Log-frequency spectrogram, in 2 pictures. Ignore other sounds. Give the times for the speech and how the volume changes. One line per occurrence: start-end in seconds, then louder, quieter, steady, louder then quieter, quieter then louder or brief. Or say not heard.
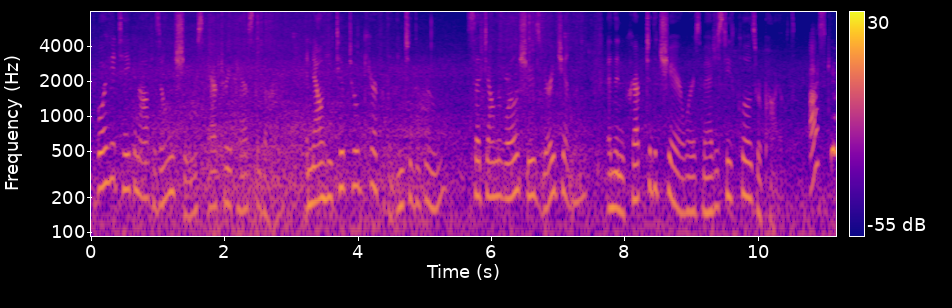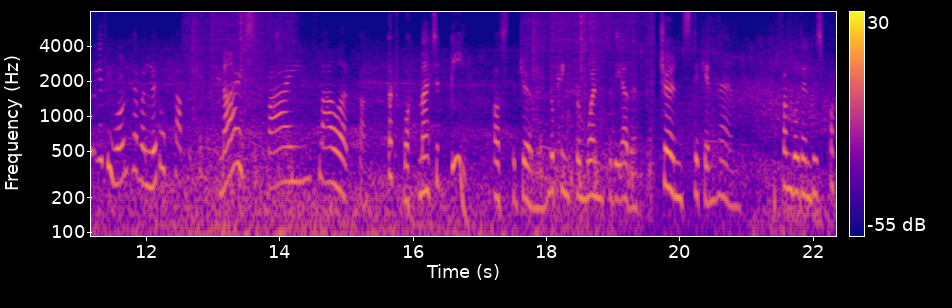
0.0-22.3 steady.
